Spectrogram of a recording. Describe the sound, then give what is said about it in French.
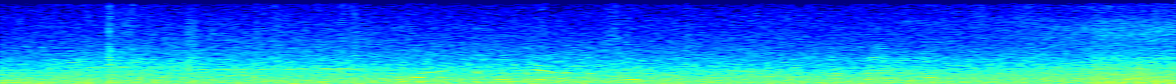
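Waves wash onto Yoff Tongor beach in Senegal, where large fishing pirogues are pulled up. A steady, continuous surf roar is mixed with wind buffeting the microphone, at a moderate, even loudness. “Donc, c'est ça quoi, nous sommes ici à la plage de Yoftongor.”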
